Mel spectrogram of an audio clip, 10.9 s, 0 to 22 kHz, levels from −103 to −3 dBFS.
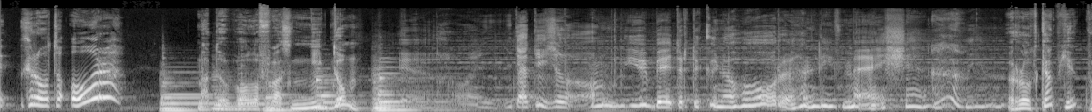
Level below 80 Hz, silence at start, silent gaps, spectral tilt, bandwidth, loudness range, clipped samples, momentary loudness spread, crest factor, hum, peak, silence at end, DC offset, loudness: -34 dBFS; 0 s; none; -6 dB/octave; 18 kHz; 5 LU; under 0.1%; 13 LU; 18 dB; none; -2 dBFS; 0 s; under 0.1%; -20 LUFS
